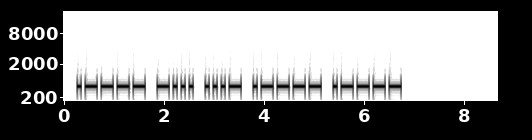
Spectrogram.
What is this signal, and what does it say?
Morse code, heard as a keyed tone, about 15 wpm, 700 Hz. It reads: 1BV11
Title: Code Groups - 5 Letter:Numbers - 15wpm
